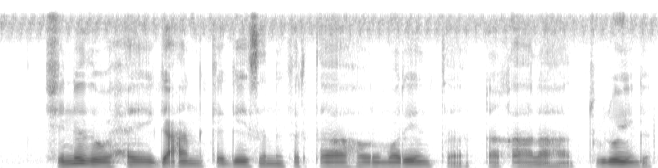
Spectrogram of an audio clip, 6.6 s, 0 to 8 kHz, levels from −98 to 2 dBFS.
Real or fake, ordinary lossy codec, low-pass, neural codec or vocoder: real; none; 7.2 kHz; none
